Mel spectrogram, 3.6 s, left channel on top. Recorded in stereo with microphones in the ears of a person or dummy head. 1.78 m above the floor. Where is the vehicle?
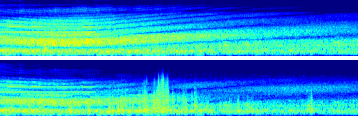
15° left (ahead or behind); by 3.6 s 50° left (ahead or behind).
